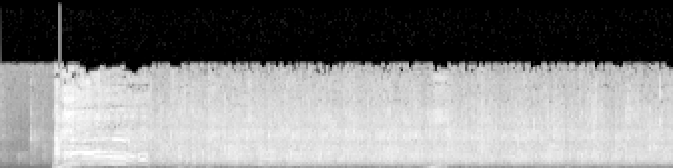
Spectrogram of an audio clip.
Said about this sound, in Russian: Я не знаю, чего вы хлопаете. Чему?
